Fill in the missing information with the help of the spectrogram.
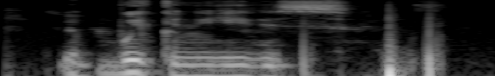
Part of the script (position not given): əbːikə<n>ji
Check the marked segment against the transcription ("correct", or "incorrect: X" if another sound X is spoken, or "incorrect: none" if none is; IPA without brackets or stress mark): correct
